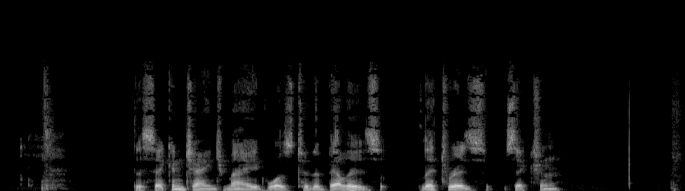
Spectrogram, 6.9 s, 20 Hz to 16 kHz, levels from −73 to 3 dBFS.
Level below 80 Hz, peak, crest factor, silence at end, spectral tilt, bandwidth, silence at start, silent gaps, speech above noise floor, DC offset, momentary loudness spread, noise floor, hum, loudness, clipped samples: -50 dBFS; -4 dBFS; 20 dB; 1.25 s; -5.5 dB/octave; 11 kHz; 0.4 s; none; 50 dB; under 0.1%; 16 LU; -72 dBFS; none; -23 LUFS; under 0.1%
